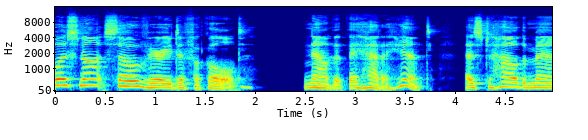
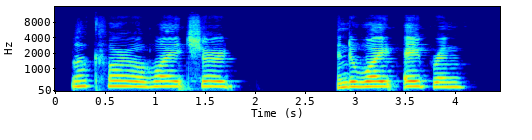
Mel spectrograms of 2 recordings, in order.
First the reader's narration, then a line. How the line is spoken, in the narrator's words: said the head which had been put together, speaking in a rather faint voice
